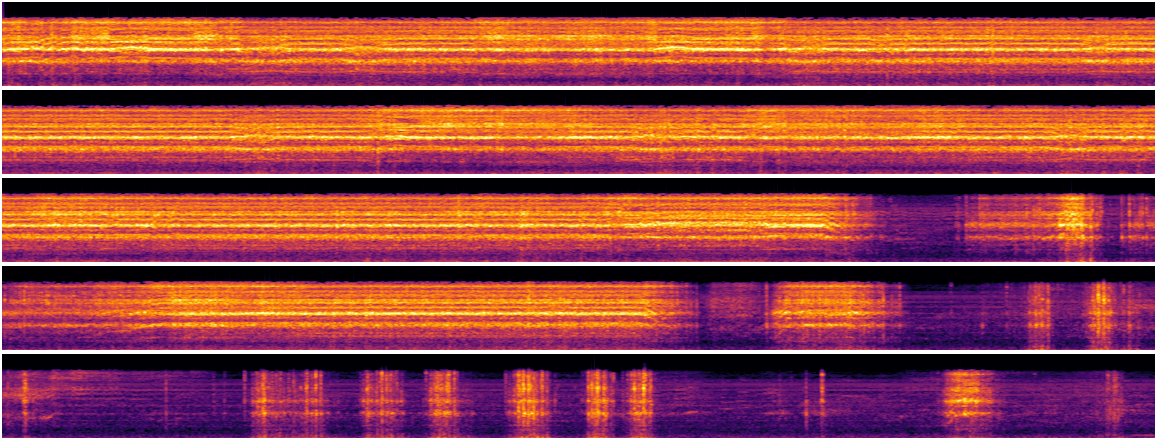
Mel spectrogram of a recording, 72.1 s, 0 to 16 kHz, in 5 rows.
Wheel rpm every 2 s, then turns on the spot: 160, 160, 160, 160, 160, 160, 160, 160, 160, 160, 160, 160, 160, 160, 160, 160, 160, 160, 160, 110, 30, 20, 120, 160, 160, 110, 60, 10, 20, 0, 10, 20, 20, 10, 20, 10.
56-58 60-66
